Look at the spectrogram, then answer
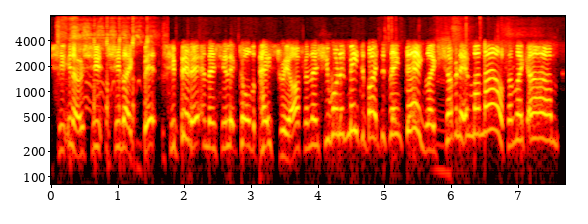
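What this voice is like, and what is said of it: Rich Australian accent. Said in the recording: “you've got a rich accent yourself ... Australia”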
